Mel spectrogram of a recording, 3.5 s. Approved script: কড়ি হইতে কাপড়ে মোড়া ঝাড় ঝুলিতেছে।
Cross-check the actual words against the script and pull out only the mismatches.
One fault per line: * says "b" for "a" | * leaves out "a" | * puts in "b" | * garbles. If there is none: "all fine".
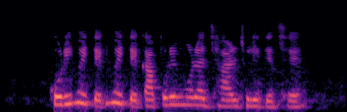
* puts in "হইতে"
